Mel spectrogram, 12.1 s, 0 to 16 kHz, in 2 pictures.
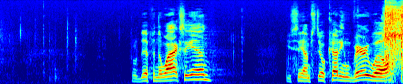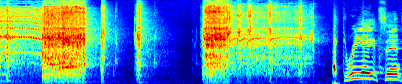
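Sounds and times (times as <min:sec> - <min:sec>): impact driver drilling through steel: 0:05.8 - 0:08.3, 0:09.0 - 0:10.8.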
